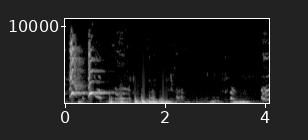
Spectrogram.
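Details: Playful Cane Corso puppies: two sharp high yips rise into a thin whining tone, followed by low rough growly grunts and scuffling as the pups play.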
